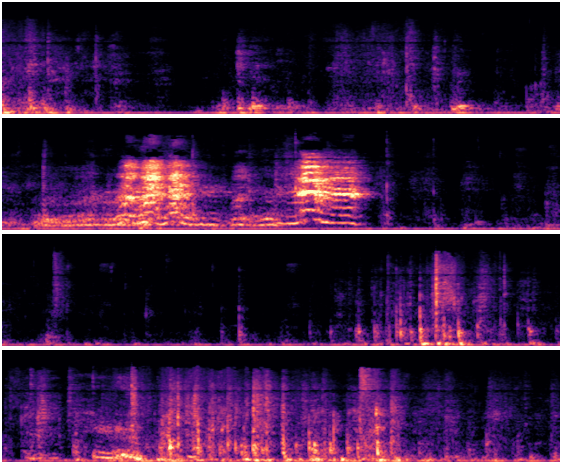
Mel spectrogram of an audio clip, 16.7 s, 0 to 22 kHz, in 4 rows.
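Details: An adult male Miniature Schnauzer playing keep-away with his ten-week-old pups gives a loud burst of rough growling and yapping barks, with people talking and laughing nearby; recorded 8 May 2022.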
